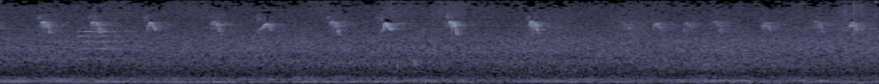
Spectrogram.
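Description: A bird chirping again and again, about two short high chirps a second, over a steady low rumble.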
